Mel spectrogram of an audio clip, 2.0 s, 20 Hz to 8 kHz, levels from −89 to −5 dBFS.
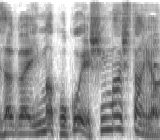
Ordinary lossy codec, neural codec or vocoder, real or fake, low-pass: none; none; real; 7.2 kHz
